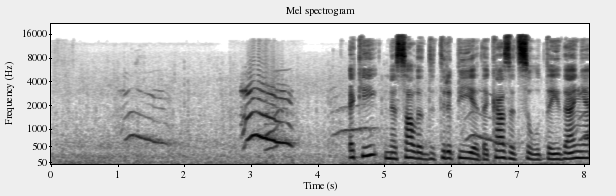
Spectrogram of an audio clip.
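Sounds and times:
faint hiss: 0:00.0 - 0:08.0
recorded baby seal calling from a white plush toy: 0:01.0 - 0:01.8, 0:02.8 - 0:04.6, 0:06.1 - 0:07.0
speech: 0:04.5 - 0:08.0.

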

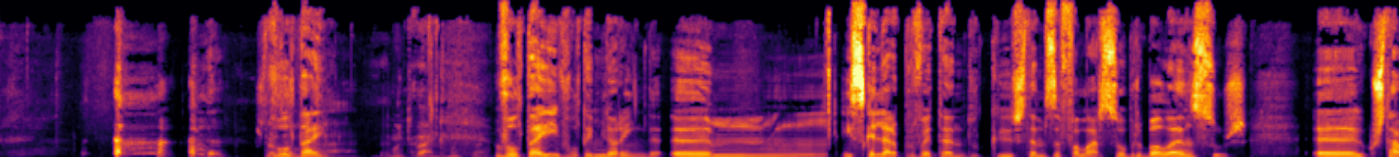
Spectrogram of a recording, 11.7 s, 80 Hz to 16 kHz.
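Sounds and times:
person coughing harshly: 0:01.0 - 0:01.9
speech: 0:01.7 - 0:11.6.

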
